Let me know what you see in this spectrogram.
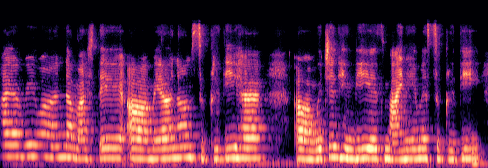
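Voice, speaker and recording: A woman's voice: a little high, flat delivery, normal speed. A woman from India giving a short, cheerful self-introduction on a video call. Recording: echoey room.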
